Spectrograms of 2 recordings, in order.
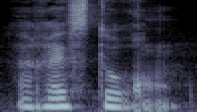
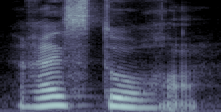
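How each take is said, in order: Both takes have the same delivery.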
